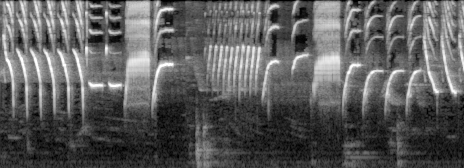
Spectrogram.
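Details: Canary in full song, said to upset competing canaries, mixing strong upswept chirps, flat whistled notes, a buzzy trill and dry rattling, followed by more rising chirp series.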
